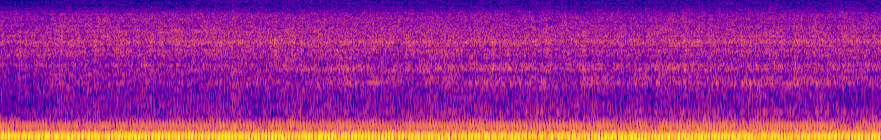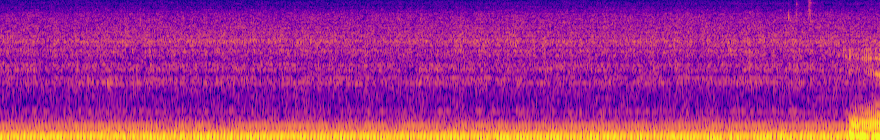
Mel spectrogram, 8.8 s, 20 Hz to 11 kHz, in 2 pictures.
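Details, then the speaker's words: GE GDF520PSF6SS dishwasher drain pump after removing a plastic chunk that caused grinding, cycle cancelled: steady low hum with an even pump drone, no grinding or rattling, pumping into the garbage disposal; draining normally. "and we'll open it up and see if it pumped [Music] out I hear it pumping into the garbage disposal [Music]"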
